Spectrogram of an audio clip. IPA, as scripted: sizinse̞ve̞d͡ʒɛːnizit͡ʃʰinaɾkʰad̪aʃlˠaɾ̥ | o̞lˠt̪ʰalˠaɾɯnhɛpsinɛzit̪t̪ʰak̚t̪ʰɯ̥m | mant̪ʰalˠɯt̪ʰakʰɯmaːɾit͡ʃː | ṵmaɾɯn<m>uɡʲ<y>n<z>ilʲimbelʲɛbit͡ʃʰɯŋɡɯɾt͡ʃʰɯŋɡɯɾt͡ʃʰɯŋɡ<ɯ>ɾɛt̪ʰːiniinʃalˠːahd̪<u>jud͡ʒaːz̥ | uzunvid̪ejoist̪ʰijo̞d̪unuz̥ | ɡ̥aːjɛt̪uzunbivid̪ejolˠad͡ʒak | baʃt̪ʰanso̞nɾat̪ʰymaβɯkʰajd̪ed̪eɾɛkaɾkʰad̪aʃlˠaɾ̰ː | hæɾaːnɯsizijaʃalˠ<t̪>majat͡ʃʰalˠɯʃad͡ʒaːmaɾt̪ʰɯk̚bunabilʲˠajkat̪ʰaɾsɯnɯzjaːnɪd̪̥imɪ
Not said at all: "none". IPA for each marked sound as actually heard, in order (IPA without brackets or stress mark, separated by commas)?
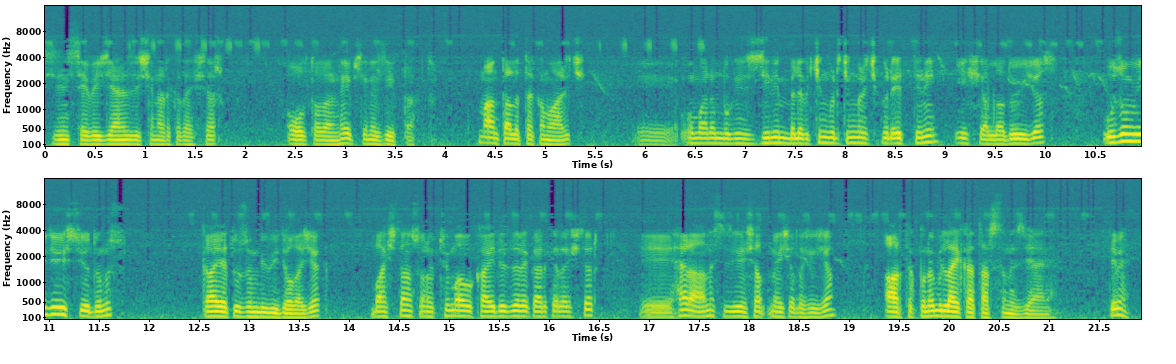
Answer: b, y, z, ɯ, u, t̪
